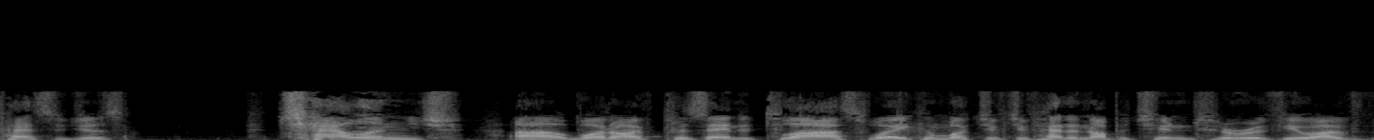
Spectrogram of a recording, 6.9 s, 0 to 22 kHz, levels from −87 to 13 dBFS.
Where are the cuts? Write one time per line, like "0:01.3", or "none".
0:01.2
0:02.4
0:03.9
0:05.0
